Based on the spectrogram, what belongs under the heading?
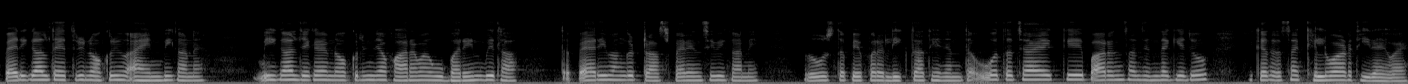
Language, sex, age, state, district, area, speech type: Sindhi, female, 60+, Rajasthan, Ajmer, urban, spontaneous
